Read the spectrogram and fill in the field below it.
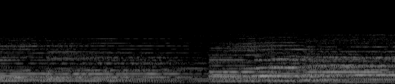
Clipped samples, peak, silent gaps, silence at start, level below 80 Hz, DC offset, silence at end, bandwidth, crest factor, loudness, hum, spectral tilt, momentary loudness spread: under 0.1%; -26 dBFS; none; 0 s; -72 dBFS; under 0.1%; 0 s; 6 kHz; 12 dB; -40 LUFS; none; -6 dB/octave; 8 LU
